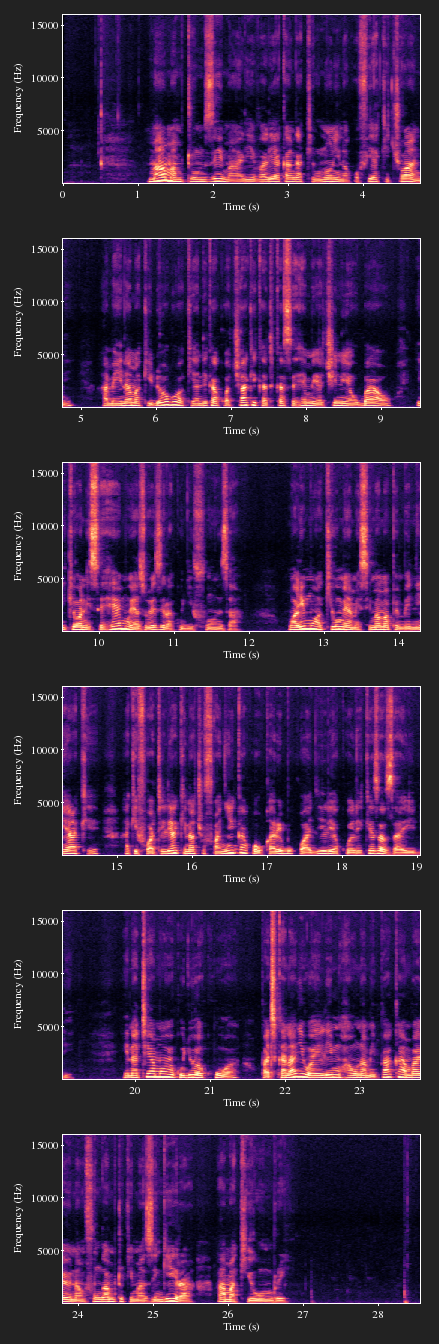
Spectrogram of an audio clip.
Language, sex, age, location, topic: Swahili, female, 36-49, Dar es Salaam, education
